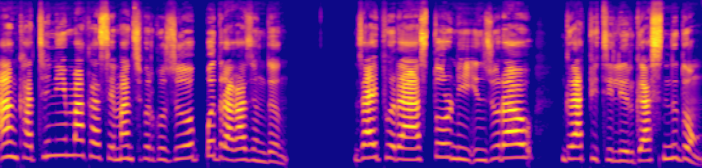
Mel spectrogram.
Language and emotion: Bodo, angry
